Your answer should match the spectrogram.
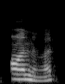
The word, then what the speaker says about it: honor: Honorable, honor, we are pronouncing it as a honor or honorable, not honorable or honor.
